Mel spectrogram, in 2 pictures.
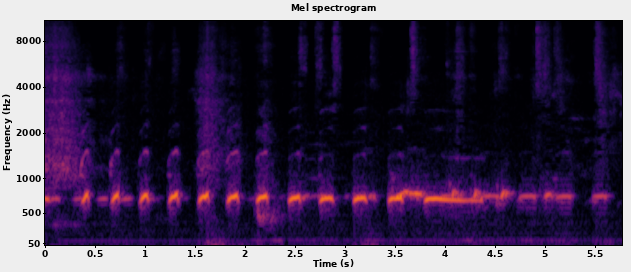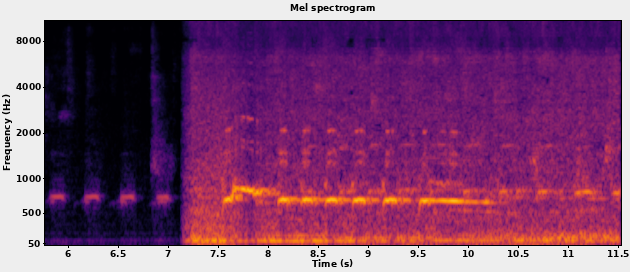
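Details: Zebra dove of Bangkok or local stock, singing as a lure for other doves: a fast, regular string of short, clipped coo notes with a slurred stretch midway, then loud broadband rumbling noise with a faint sustained tone.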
